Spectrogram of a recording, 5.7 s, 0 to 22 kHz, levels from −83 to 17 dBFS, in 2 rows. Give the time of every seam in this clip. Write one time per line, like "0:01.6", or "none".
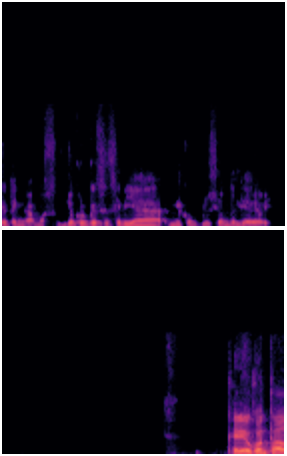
none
